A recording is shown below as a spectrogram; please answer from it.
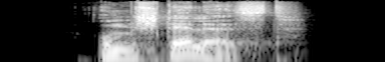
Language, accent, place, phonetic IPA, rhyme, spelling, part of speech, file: German, Germany, Berlin, [ʊmˈʃtɛləst], -ɛləst, umstellest, verb, De-umstellest.ogg
- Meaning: second-person singular subjunctive I of umstellen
